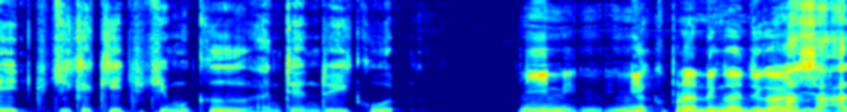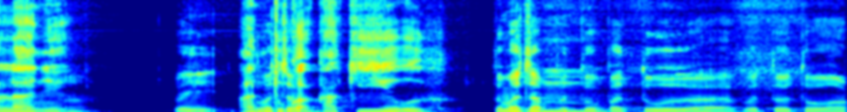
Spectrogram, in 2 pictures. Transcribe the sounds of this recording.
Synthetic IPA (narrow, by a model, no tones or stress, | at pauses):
iʔt͡ʃu̥t͡ʃikakit͡ʃu̥t͡ʃimukəa̰nt̪iant̪uikʊt̪̚ | niniinĩakupərnadəŋand͡ʒuɡaʔmasaʔalahɲə | baianukaʔkakiəpət̪umat͡ʃampət̪upət̪upət̪ut̪u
